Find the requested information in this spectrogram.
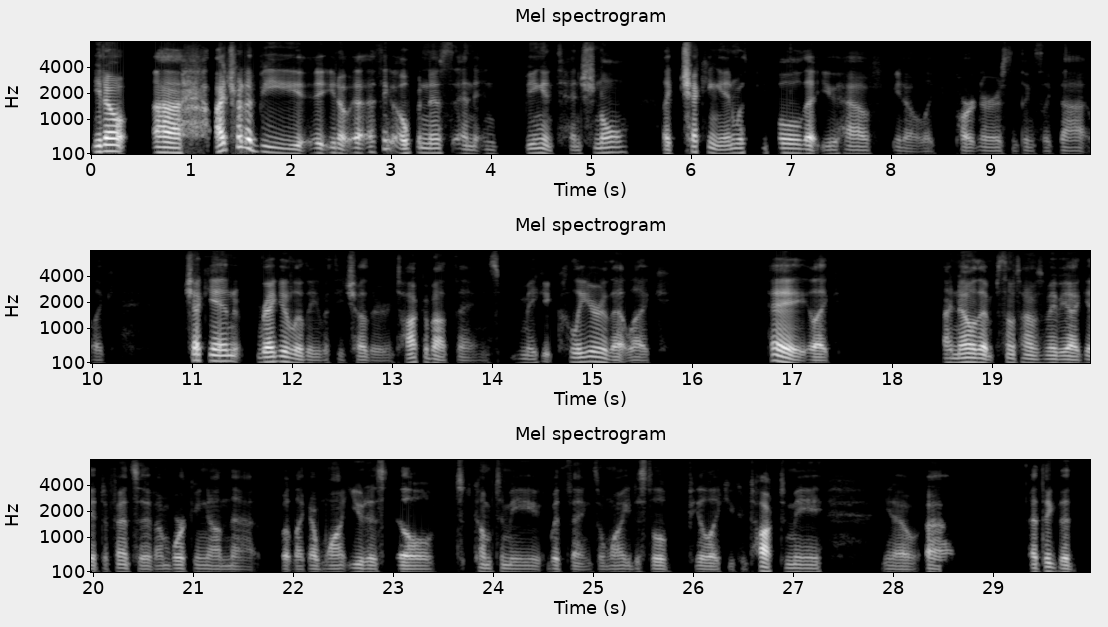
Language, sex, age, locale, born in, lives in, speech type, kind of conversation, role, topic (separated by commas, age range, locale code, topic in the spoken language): English, male, 40-44, en-US, United States, United States, conversation, podcast, guest, What strategies help you communicate clearly and avoid misunderstandings in conversations?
